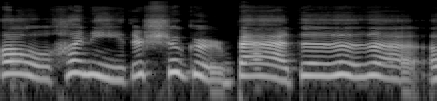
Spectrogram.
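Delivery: high-pitched mock scolding voice.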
